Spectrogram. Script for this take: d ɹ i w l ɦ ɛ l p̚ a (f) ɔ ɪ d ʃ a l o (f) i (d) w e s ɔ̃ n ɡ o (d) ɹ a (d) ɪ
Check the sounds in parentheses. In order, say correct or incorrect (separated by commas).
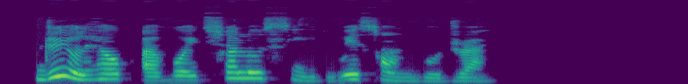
incorrect, incorrect, correct, correct, incorrect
